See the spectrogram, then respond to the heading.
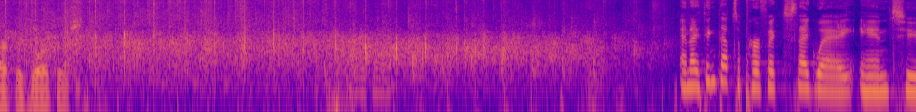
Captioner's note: applause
